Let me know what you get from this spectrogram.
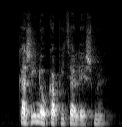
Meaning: any form of capitalism that features or depends on a large speculative financial sector
- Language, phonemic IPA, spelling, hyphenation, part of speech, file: Dutch, /kaːˈzi.noː.kaː.pi.taːˌlɪs.mə/, casinokapitalisme, ca‧si‧no‧ka‧pi‧ta‧lis‧me, noun, Nl-casinokapitalisme.ogg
